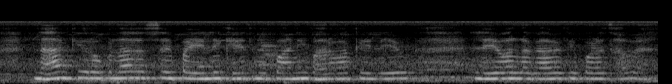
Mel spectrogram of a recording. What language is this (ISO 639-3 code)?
bho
